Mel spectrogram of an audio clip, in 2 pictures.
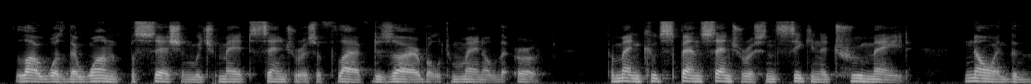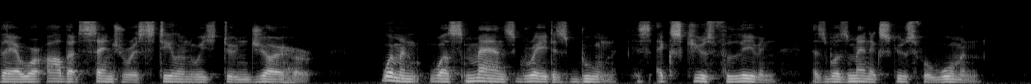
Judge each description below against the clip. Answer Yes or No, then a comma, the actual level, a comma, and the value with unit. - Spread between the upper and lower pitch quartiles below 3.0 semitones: Yes, narrow, 2.6 semitones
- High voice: No, low, 125 Hz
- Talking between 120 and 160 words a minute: Yes, average, 155 wpm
